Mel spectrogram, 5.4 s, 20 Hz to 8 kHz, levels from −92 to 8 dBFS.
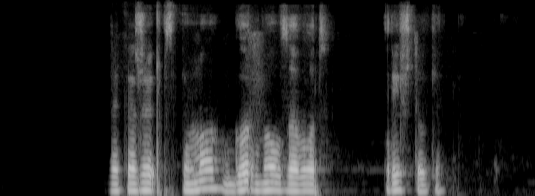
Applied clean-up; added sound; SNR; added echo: neural mask model DeepFilterNet 3.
